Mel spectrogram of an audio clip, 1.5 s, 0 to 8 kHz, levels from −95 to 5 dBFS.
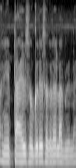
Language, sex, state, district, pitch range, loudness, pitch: Marathi, male, Maharashtra, Gondia, 125-135 Hz, -14 LUFS, 130 Hz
